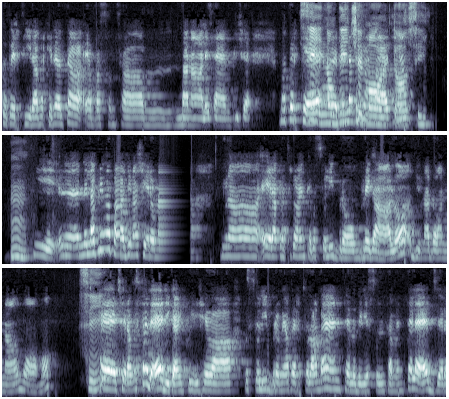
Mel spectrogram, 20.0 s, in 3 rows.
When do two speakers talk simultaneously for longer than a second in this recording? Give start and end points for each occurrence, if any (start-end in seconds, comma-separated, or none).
4.4-6.0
